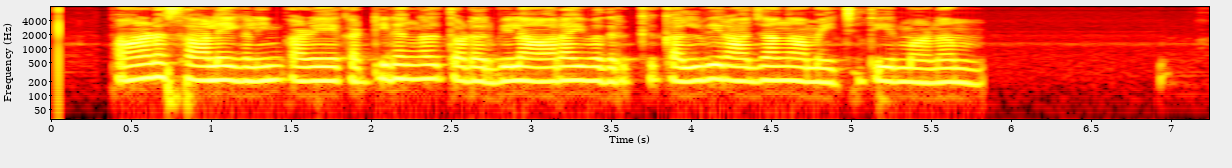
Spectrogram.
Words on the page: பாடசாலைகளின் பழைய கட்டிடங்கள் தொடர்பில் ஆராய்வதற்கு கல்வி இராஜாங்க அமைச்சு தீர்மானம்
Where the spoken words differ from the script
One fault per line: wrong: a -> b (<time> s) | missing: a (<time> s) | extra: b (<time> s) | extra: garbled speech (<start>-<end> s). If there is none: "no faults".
no faults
